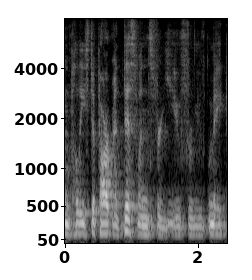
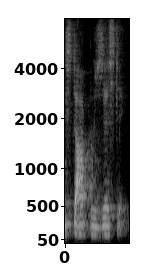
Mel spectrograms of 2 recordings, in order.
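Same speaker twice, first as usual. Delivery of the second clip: ordinary talk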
